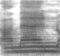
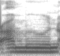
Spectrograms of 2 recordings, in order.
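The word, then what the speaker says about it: Amun: the god amoon um you could pronounce it amen or amoon I I'm guided to say amoon who was at the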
